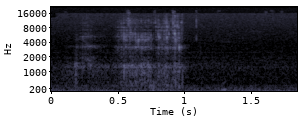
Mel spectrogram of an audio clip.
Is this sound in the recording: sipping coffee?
yes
